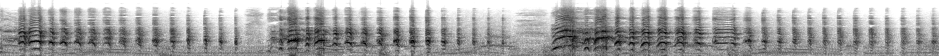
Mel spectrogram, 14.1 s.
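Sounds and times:
laughing: 0:00.0 - 0:14.0.

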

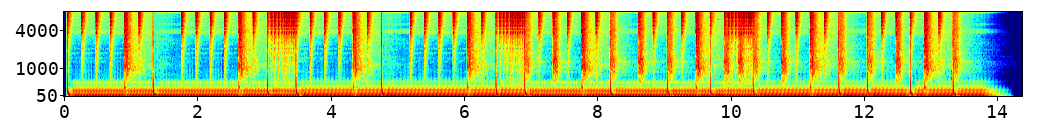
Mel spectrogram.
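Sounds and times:
trap beat: 0:00.0 - 0:13.8.

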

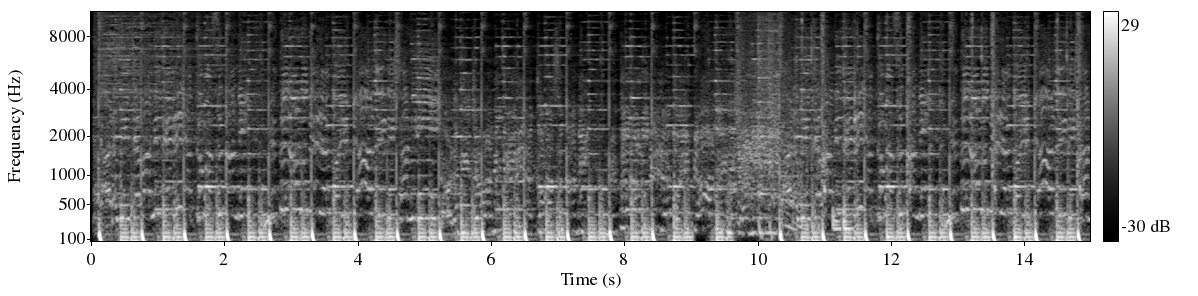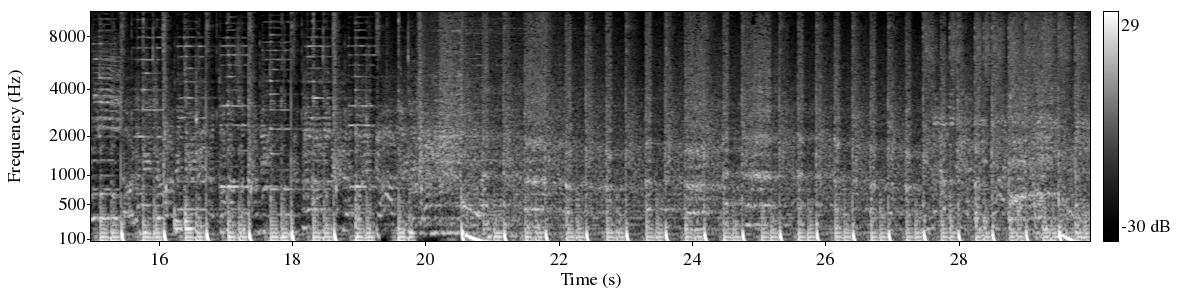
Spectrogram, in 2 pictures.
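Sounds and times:
Punjabi music original mix: 0:00.0 - 0:29.9.

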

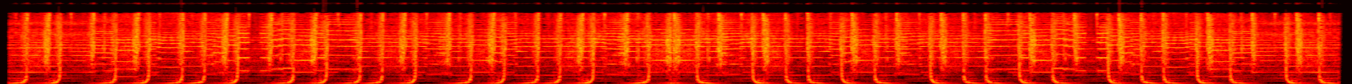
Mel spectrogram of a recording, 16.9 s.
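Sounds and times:
bagpipes: 0:00.2 - 0:16.8.

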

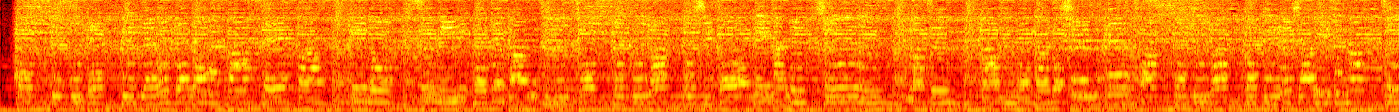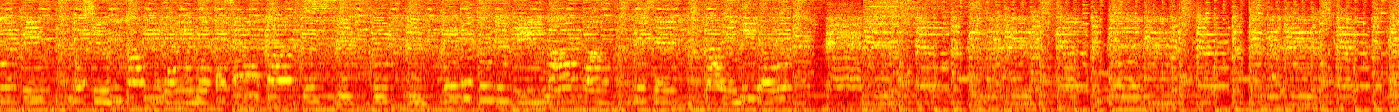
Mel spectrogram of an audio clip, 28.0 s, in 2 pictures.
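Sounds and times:
dancehall music: 0:00.0 - 0:27.9.

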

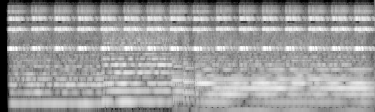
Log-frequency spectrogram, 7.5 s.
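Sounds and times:
scary ringtone: 0:00.2 - 0:07.5.

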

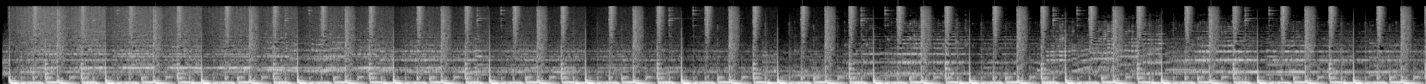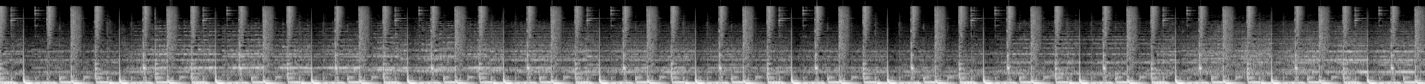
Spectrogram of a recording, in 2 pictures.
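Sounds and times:
progressive house music: 0:00.0 - 0:28.5.

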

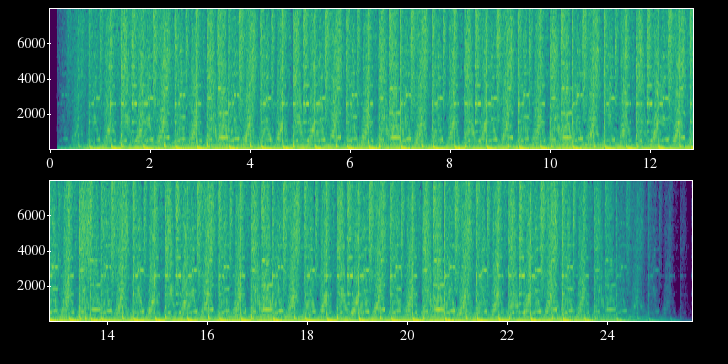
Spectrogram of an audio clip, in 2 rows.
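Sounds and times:
breakbeat ringtone: 0:00.2 - 0:25.3.

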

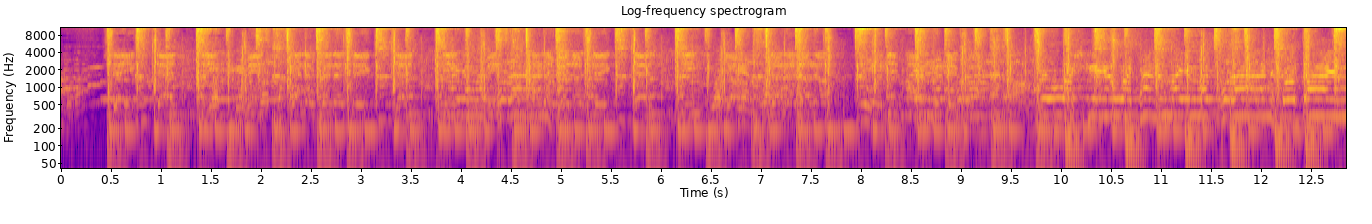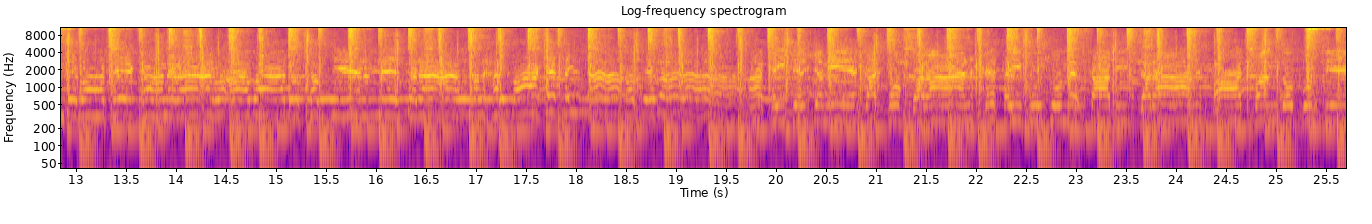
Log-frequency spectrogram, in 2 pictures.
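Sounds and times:
Balochi music remix: 0:00.3 - 0:25.6.

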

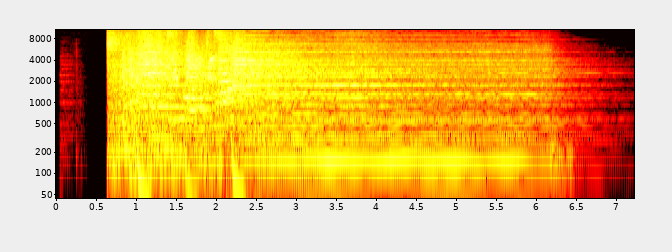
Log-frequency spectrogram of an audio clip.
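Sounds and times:
victory fanfare: 0:00.6 - 0:07.0.

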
